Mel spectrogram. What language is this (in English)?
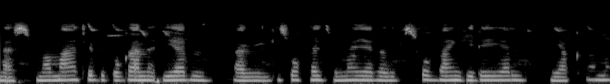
Nubi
